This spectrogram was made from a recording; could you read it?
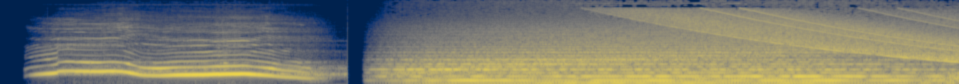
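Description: A wolf lets out a single long, wavering howl lasting about three seconds, loud. After a brief pause, a sustained droning tone follows with a high whistling sweep sliding downward.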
